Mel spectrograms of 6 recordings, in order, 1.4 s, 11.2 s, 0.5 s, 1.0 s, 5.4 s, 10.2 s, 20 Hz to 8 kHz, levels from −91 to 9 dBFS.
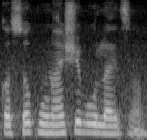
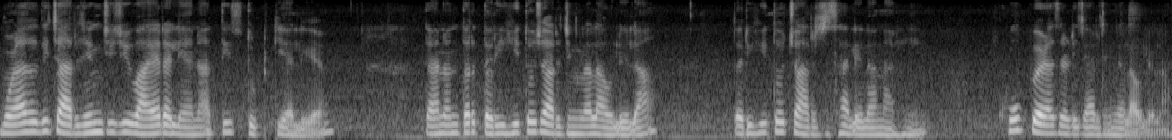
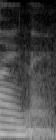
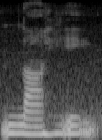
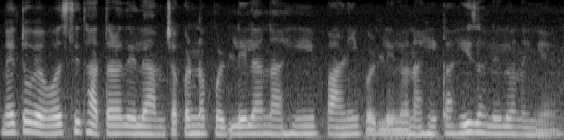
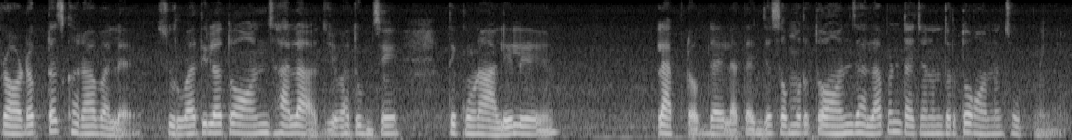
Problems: constant background noise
